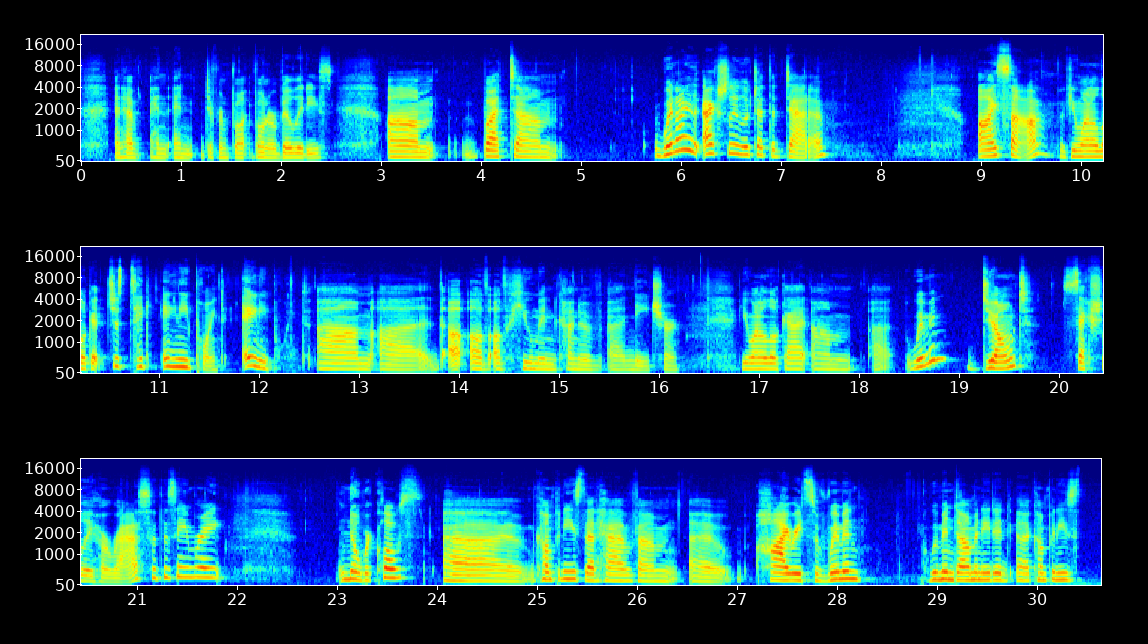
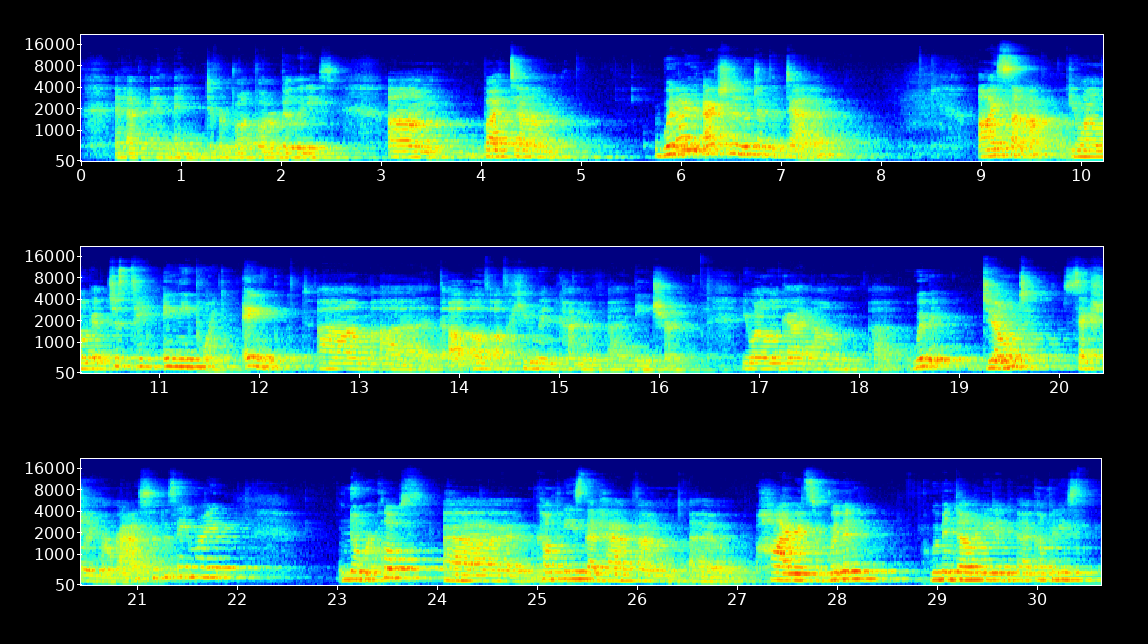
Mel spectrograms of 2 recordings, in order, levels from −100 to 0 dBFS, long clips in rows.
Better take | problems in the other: first | off-mic speech; far // room echo; noticeable; dies away in 1.1 s

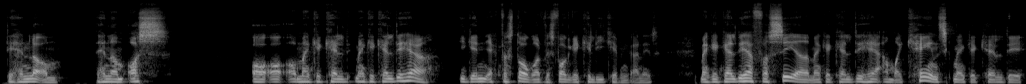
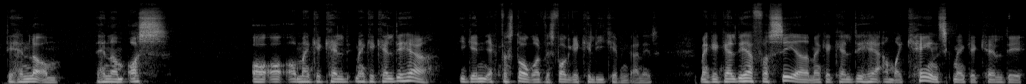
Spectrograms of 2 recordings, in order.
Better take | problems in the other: first | hiss; faint; throughout; 25 dB below the speech

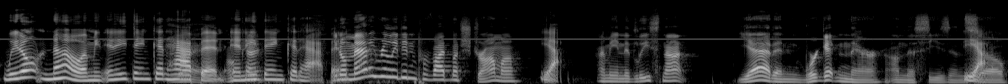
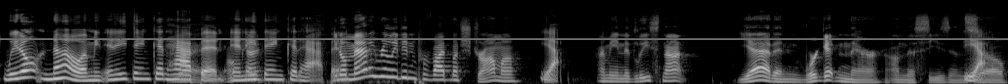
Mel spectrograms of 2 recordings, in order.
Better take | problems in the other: first | high-pitched whine; loud; throughout; 3 kHz, 10 dB below the speech; faint in the first

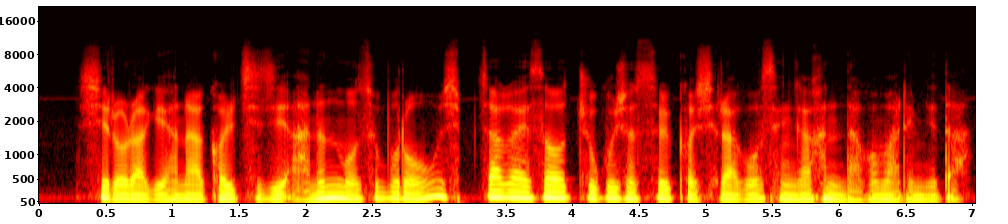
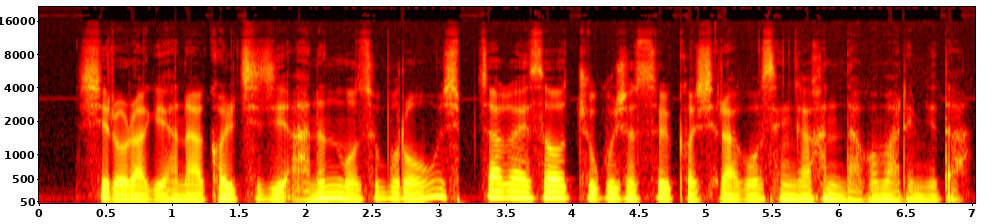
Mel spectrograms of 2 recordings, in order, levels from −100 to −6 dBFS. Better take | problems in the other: second | muffled; slightly; fading above 2.5 kHz

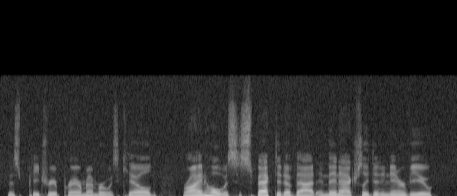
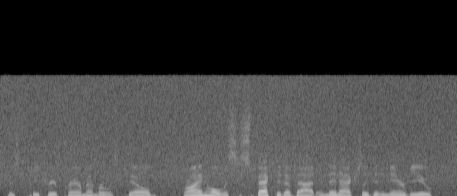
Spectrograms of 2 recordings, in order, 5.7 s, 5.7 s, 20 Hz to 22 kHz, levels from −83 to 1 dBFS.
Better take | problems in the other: first | hiss; loud; throughout; 4 dB below the speech; faint in the first

